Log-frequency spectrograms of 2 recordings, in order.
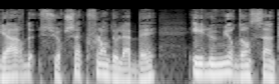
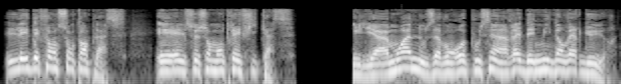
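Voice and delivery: put-on young officer reporting; 5 semitones higher than usual. A narrator's reading. Brother reciting his report at attention.

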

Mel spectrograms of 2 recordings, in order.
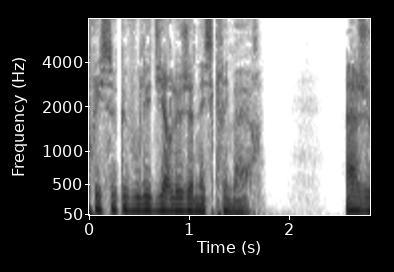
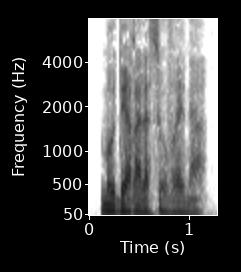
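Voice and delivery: plain reading voice

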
